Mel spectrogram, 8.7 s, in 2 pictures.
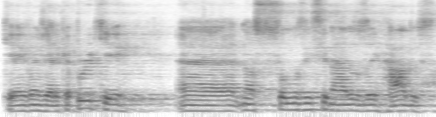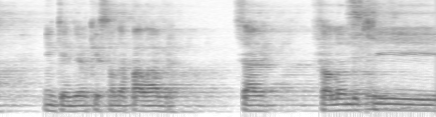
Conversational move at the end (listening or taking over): listening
